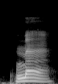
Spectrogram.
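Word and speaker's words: نَ: Maka di sini enggak dibaca nun, tapi kita baca menjadi na. Ngikutin si harakatnya. Gimana bacanya? Na. Jelas sampai sini insyaallah ya. Dibacanya na. Tidak nu, tidak ni, tidak nun.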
